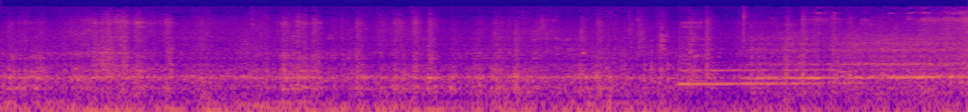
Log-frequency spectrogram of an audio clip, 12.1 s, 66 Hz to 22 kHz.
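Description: Toei 5300 series electric train running: a steady rumble of wheels on rail with frequent rail-joint clicks, under the whine of its Mitsubishi GTO-VVVF inverter and traction motors. About two-thirds of the way through, new tones come in and climb slowly in pitch.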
